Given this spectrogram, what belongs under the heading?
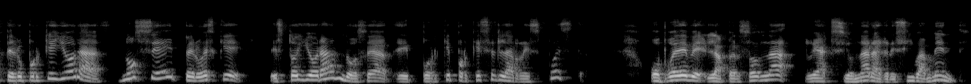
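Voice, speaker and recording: A man, a doctor and guest expert, giving calm, lecturing answers in an interview and acting out short dialogues as examples. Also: a little high.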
